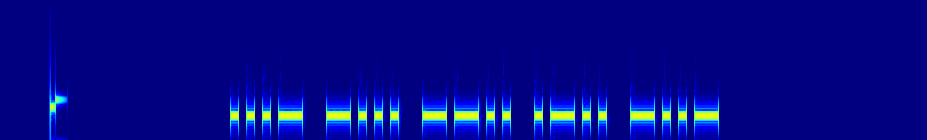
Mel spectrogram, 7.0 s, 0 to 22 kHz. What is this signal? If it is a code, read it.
Morse code, heard as a keyed tone, about 20 wpm, 700 Hz. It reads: VBZLX
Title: Code Groups - 5 Letters - 20wpm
